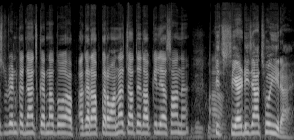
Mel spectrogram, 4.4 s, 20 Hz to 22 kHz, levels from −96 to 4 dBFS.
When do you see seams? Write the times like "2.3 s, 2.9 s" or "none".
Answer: 3.1 s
